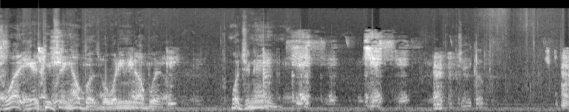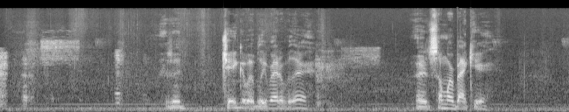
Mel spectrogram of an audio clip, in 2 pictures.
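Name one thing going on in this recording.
A man talks with animation outdoors, close by.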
